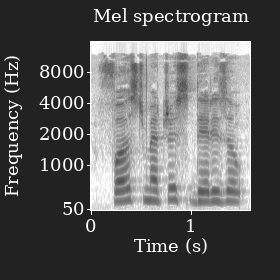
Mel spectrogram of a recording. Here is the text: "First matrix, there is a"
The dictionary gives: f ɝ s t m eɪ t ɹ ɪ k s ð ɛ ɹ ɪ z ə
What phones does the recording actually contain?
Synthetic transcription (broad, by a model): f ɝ s t m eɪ t ɹ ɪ s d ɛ ɹ ɪ z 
